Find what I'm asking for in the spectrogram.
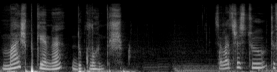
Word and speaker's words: Londres: C-I-D-A-D-E. Cidade. Lisboa é uma cidade mais pequena do que Londres. Londres is the Portuguese word for London. Como se escreve Londres? L-O-N-D-R-E-S.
